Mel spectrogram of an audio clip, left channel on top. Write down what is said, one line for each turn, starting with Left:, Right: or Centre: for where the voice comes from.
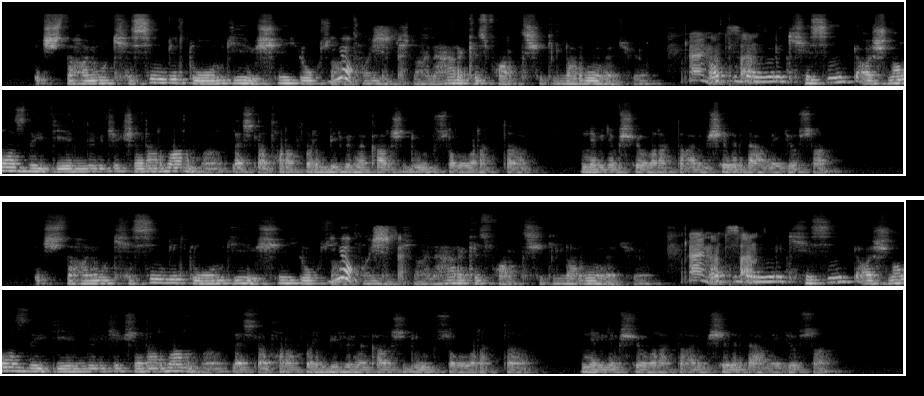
Left: İşte hani o kesin bir doğru diye bir şey yok zaten
Right: Yok işte.
Left: de işte hani herkes farklı şekillerde yönetiyor.
Right: Aynen
Left: Ama
Right: sen.
Left: peki hani böyle kesinlikle aşılamaz de- diyenilebilecek şeyler var mı? Mesela tarafların birbirine karşı duygusal olarak da ne bileyim şey olarak da hani bir şeyler devam ediyorsa.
